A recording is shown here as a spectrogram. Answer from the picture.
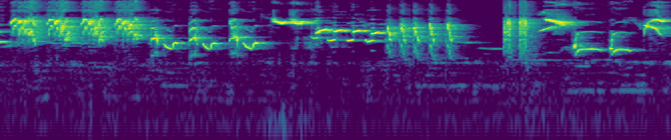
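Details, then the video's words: Forktail lure song recorded at night, intended to make other birds respond: rapid high chirping trills, looping whistled notes and short buzzy rattles follow one another without a break. "Tledekan Gunung Gacor Malam || Suara Pancingan"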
